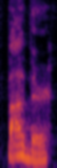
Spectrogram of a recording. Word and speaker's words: father: A segunda palavra é a palavra father. Father tem um som parecido com mother no th. Ao invés de falar d com som de d, seria father com th.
